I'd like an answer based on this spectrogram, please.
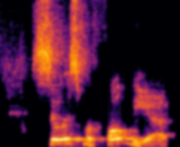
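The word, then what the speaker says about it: psellismophobia: why i had to really think before i pronounced it silicophobia is the fear of stuttering what do you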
